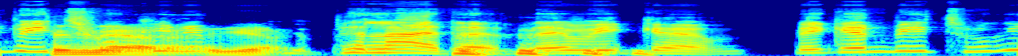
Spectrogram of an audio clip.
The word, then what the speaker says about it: Pineda: Am I pronouncing it correctly? We're going to be Pineda, talking yeah. Pineda.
